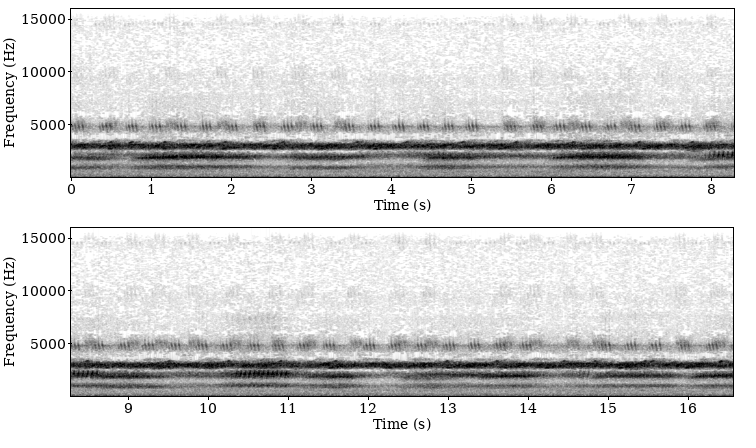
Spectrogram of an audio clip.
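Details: Spring peeper frogs heard from afar in a tree-lined pond with crickets chirping behind; a thick, even chorus of piercing peeps rings on without pause, overlaid by lower rolling trills that rise and fade repeatedly.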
